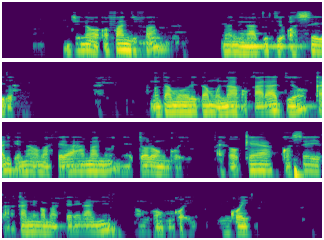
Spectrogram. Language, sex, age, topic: Oshiwambo, male, 18-24, finance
